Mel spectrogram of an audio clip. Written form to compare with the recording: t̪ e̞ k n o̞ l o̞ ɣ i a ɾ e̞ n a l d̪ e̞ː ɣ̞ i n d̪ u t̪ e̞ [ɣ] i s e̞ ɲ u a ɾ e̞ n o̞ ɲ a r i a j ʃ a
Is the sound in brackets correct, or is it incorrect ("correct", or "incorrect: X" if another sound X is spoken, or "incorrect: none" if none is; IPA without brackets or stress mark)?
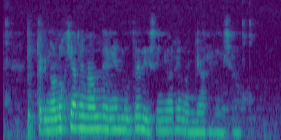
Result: incorrect: ð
